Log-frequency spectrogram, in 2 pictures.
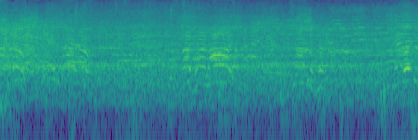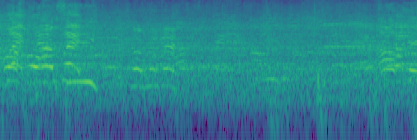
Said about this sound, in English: The chants for Calvin Kattar from the crowd.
